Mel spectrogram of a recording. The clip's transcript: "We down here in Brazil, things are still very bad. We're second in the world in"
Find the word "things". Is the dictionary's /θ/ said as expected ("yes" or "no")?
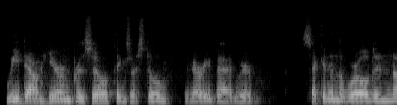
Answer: yes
